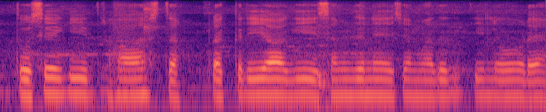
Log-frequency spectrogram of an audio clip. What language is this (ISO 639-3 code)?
doi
